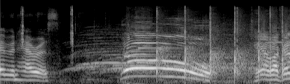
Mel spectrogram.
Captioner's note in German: Jubel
